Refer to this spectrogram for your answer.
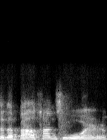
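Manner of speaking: slowed-down, slow, careful pace.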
